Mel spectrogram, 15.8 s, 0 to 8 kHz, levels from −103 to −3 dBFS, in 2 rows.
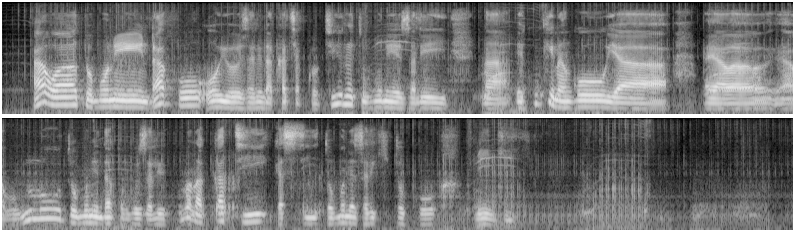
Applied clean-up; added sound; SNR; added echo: neural separator model SepFormer DNS4.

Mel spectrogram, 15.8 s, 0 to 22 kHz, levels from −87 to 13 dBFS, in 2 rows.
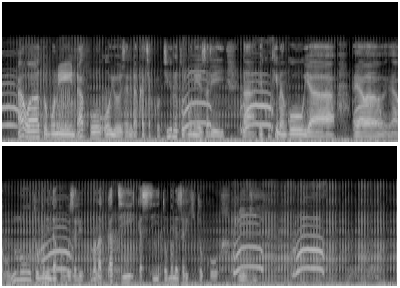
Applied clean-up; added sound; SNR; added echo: none; Meow / Purr + Mechanical fan; 3 dB; none.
